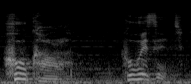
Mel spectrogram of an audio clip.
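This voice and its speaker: A woman's voice: deep voice, big pitch swings, measured pace. An actress playing a noble warrior woman in a video game, speaking with grave concern. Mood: alarmed. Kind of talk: video game cutscene acting. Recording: music underneath.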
